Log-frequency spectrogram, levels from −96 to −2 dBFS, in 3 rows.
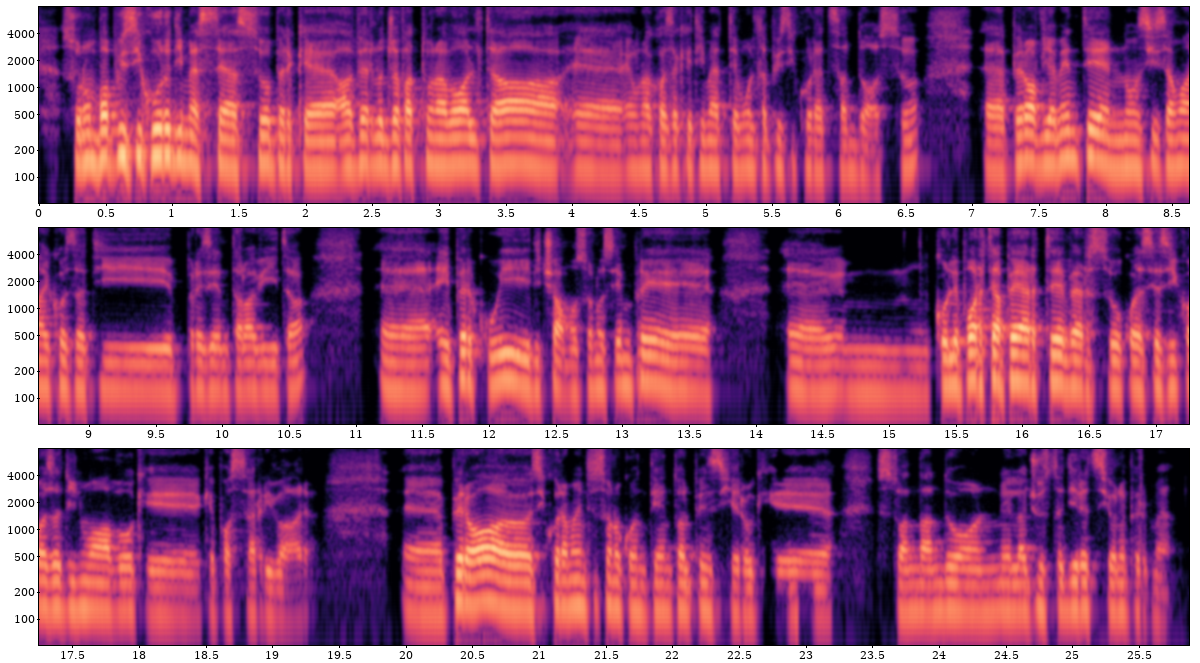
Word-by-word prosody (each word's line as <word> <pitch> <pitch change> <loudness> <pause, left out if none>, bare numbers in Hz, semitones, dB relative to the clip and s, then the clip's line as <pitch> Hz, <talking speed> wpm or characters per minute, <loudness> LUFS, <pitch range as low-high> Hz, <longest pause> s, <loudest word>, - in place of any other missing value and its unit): Sono 145 +1 0
un 150 - +1
po' 165 +2 +8
più 170 +2 +3
sicuro 175 0 +7
di 165 -1 +2
me 145 - +2
stesso, 130 +1 +3
perché 135 -2 -1
averlo 130 +3 +2
già 140 +1 +1
fatto 140 +1 0
una 140 -1 +3
volta, 140 -1 +3
ehm, 120 -2 -4
è - - -11
una 125 0 -5
cosa 125 +1 -3
che 125 +1 -7
ti 130 +2 -9
mette 125 0 -4
molta 125 -1 -6
più 130 - -10
sicurezza 120 -2 -6
addosso. 115 +5 -6 0.4
Ehm, 120 -2 -2
però 145 +4 +3
ovviamente 155 +2 +2
non 130 0 -3
si 130 +3 0
sa 135 +1 0
mai 135 -1 -1
cosa 130 -1 -4
ti 120 -2 -6
presenta 125 -1 -6
la 125 - -1
vita, 125 +4 -7 0.5
ehm, 125 -2 -3
e 140 -1 -2
per 165 -2 +2
cui 150 -1 0
diciamo, 120 -2 -2
sono 130 +3 -6
sempre, 130 -3 -1 0.5
ehm, 115 -2 -7
con 140 - +1
le 145 - +4
porte 160 +3 +5
aperte 155 0 +6
verso 135 -1 0
qualsiasi 130 +1 -2
cosa 135 0 0
di 130 0 -8
nuovo 125 -1 -1
che 110 -2 -7
che - - -12
possa - - -5
arrivare. 105 -3 -8 0.6
Ehm, 115 -2 -5
però 150 -3 +7
sicuramente 140 +2 -3
sono 140 -2 0
contento 125 0 -6
al 125 - -3
pensiero 120 -2 -5
che 110 -1 -8 0.3
sto 125 - -3
andando 125 0 -3
nella 125 +1 -5
giusta 130 +1 -6
direzione 130 -1 -2
per 115 - -12
me. 100 -2 -15
130 Hz, 170 wpm, -22 LUFS, 120-140 Hz, 0.6 s, po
